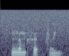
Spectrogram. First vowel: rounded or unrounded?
unrounded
